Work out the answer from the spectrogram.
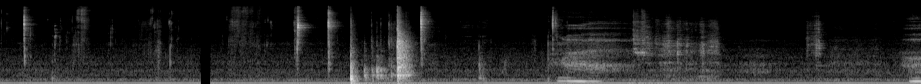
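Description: Close-miked chewing of a mouthful of noodle-soup food, with wet mouth smacks and a cluster of loud sharp clicks between about 3 and 4.5 seconds in.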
